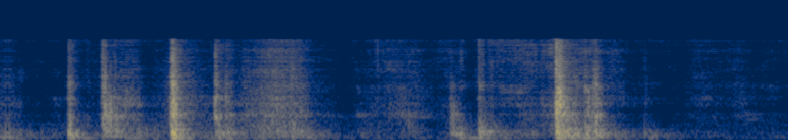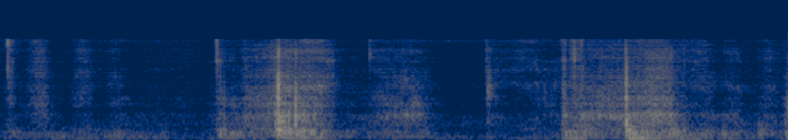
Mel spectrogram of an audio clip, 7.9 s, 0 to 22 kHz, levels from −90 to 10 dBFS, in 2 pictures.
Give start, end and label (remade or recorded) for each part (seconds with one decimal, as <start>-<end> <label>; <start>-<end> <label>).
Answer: 0.0-7.9 remade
